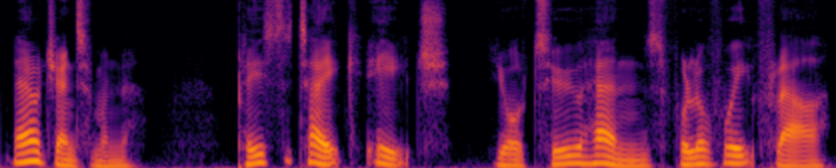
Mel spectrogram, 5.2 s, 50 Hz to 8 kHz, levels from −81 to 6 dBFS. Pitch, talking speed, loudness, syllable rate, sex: 115 Hz, 150 wpm, -20 LUFS, 3.9 syllables/s, male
